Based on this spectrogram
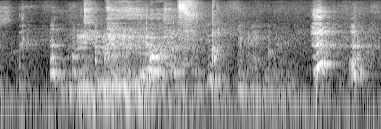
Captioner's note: laughter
